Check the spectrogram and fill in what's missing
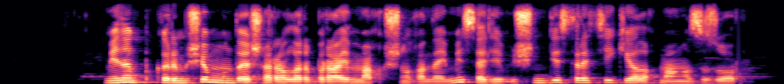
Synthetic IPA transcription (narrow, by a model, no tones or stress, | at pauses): me̞nɪŋpʰɪ̥kʲɪɾɪmʃe̞mʊnd̪ɑjʃɑɾɑlˠɑɾbɪɾɑjmɑqʏ̥ʃɪɴʁɑnɑe̞me̞sæle̞mʏʃɪnd̪est̪rat̪ʲe̞ɡʲijalˠəq̚mɑɴəzd̪əzo̞ɾ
